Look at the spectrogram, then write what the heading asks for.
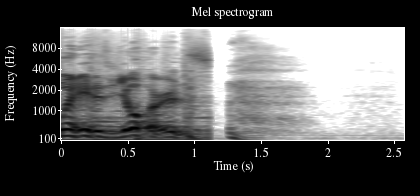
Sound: annoyed and relieved groan

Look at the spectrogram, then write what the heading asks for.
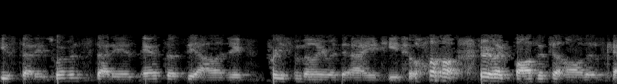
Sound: laughs

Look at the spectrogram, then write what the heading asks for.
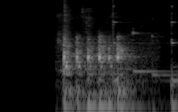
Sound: knock

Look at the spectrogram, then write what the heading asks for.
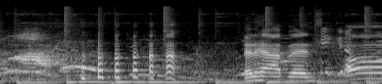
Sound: laughing

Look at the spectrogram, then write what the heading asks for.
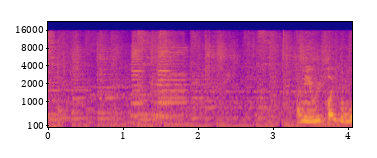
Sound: cars honking

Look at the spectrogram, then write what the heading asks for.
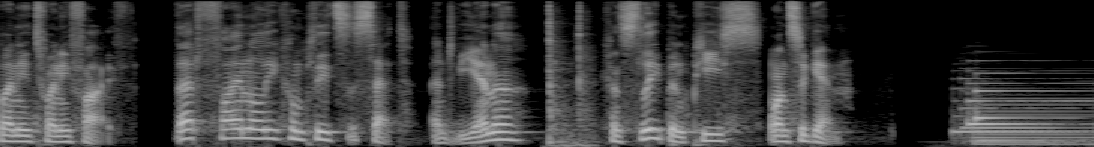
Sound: light switch click; relaxing piano music

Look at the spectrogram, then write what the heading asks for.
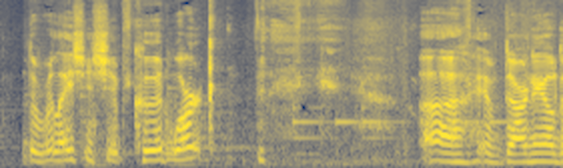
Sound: laughing

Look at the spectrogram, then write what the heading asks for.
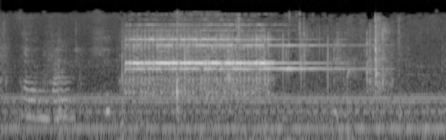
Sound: phone ringing

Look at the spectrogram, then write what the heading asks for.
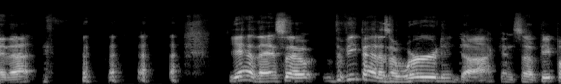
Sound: laughs

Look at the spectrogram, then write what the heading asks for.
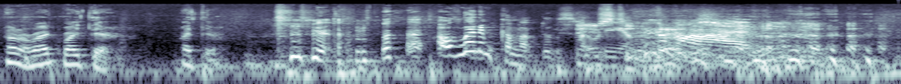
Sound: laugh

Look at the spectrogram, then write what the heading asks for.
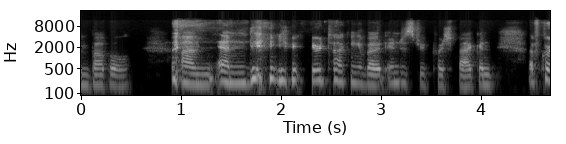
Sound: laughter; laughter

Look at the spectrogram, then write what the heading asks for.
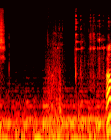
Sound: glass rustling

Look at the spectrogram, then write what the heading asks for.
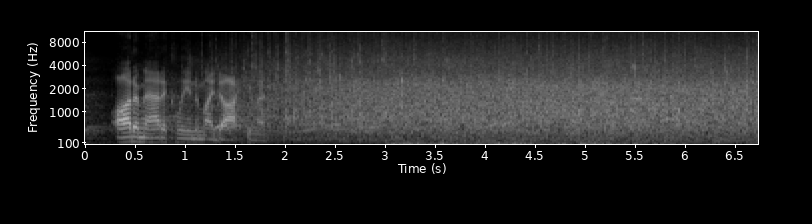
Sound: applause

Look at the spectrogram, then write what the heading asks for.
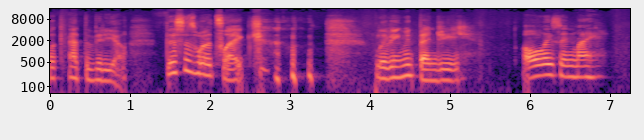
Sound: chuckles

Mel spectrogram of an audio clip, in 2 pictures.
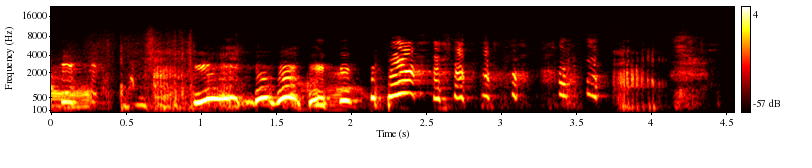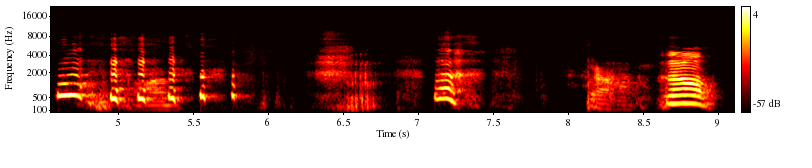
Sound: he snarls and grunts, she laughs; noises and laughter continue

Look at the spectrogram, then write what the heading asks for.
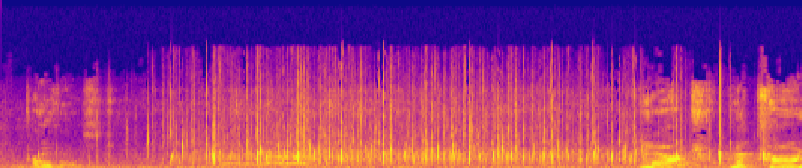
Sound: applause and cheering

